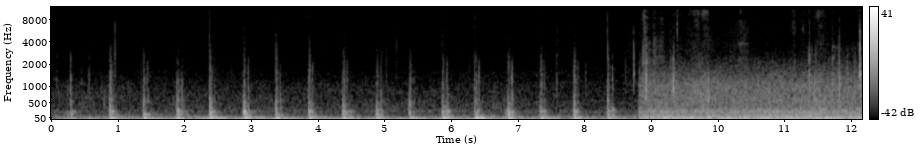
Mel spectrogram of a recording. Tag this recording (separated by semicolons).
floor; bridge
